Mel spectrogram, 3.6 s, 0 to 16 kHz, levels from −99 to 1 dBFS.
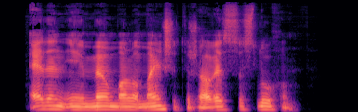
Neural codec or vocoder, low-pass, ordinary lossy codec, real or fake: none; 14.4 kHz; MP3, 96 kbps; real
